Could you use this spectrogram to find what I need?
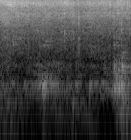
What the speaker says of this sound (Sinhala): ඊට පස්සේ අපි තෙල් ටික රත් වුණාට පස්සේ මුලින්ම සුදු ලූණු ටික එක් කර ගන්නවා.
